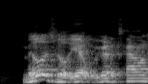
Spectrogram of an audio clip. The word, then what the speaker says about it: Milledgeville: So we go from Atlanta to Oxford, and then we've already discovered that the overnight town is it pronounced Milledgeville? Milledgeville, yeah.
